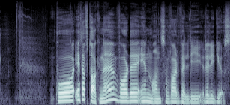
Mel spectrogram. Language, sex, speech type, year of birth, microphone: Norwegian, male, spontaneous, 1973, Shure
